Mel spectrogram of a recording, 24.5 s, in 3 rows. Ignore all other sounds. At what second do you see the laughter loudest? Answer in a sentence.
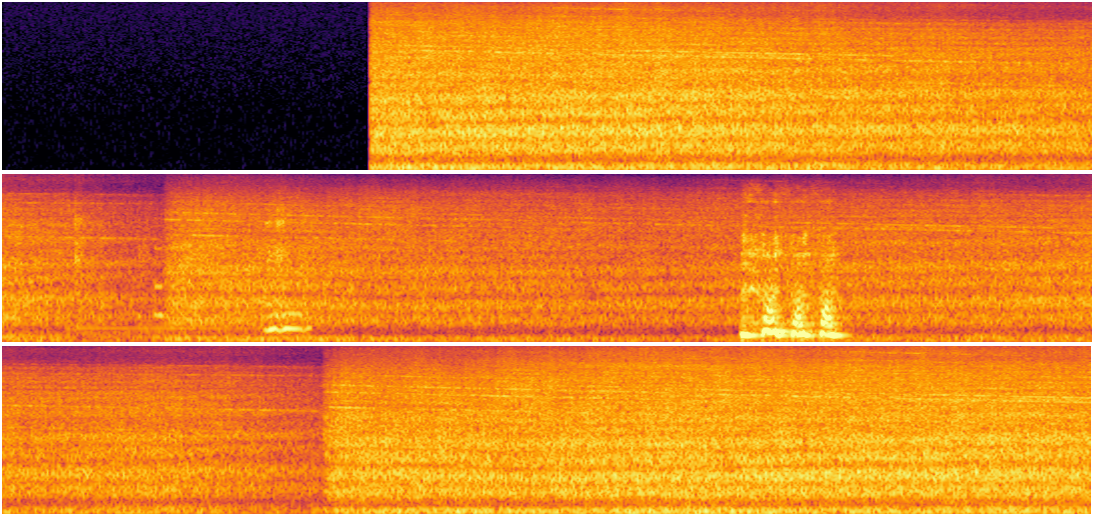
The loudest moment of the laughter is at 14 seconds.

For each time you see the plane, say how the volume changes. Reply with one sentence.
The plane can be heard from 2.8 to 24.4 s, getting quieter then louder.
